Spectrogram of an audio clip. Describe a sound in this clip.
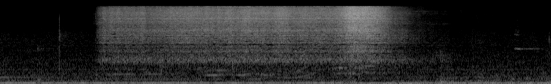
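A smoke machine hisses loudly.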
